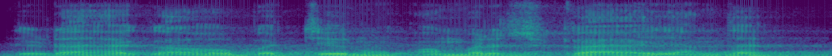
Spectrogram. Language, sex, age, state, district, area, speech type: Punjabi, male, 30-45, Punjab, Patiala, rural, spontaneous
